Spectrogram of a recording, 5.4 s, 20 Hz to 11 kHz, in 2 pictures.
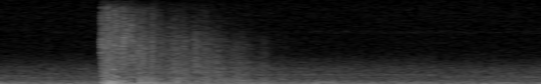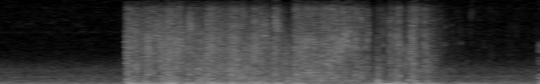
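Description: Two gunshot blasts in the Fallout 2 video game, each a sharp onset followed by a long, harsh, noisy roar, the second louder and more sustained, with no talk.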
